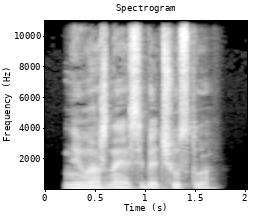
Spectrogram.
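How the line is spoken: Mumbled with deep sigh. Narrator (Russian): промямлил Олег и глубоко вздохнул

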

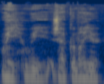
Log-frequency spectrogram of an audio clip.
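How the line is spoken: Young man's stammer. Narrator (French): balbutia le jeune homme

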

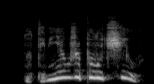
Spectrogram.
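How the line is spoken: Timid, smiling. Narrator (Russian): напомнила она, робко улыбнувшись

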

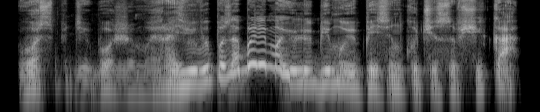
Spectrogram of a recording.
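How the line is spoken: Laughing reply. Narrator (Russian): ответил Дроссельмейер, смеясь

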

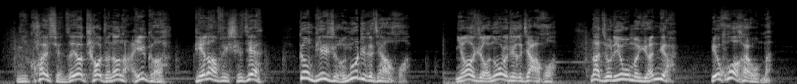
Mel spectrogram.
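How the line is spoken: Irritated man's loud grumbling. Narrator (Chinese): 那个啤酒肚男人也一脸烦躁，嚷嚷道

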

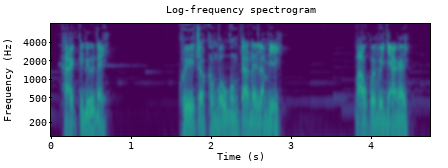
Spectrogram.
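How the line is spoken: Shouted. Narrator (Vietnamese): quát lên

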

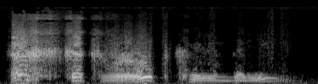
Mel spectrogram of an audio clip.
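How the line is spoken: Sad. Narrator (Russian): Печально сказал Прохоров

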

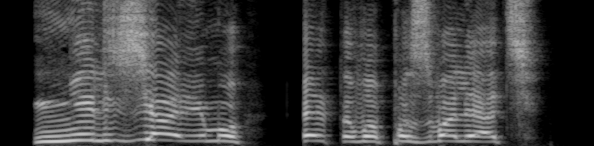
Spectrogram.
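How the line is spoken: Shouted. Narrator (Russian): закричала Фанни

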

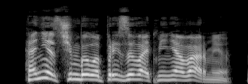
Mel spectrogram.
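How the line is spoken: Loud snapping retort. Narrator (Russian): громко огрызнулся директор

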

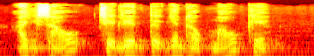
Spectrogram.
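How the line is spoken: Trembling whisper. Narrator (Vietnamese): thì thào nói run rẩy

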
